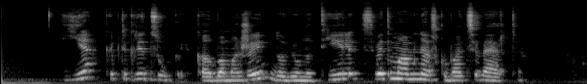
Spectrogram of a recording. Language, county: Lithuanian, Šiauliai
